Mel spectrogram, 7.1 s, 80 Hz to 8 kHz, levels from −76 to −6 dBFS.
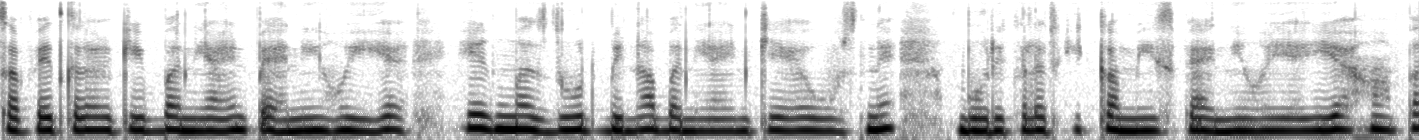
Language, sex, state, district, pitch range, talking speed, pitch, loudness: Hindi, female, Uttar Pradesh, Jyotiba Phule Nagar, 220-235 Hz, 200 wpm, 225 Hz, -13 LUFS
